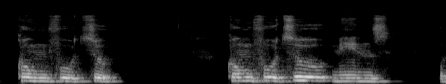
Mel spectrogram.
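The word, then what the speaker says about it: Kong Fuzi: Confucius is actually Kung Fu Tzu.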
